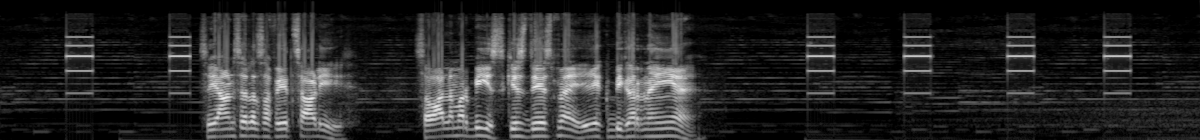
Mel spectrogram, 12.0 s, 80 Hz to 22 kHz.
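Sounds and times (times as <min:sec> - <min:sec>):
soft background music: 0:00.0 - 0:12.0
short high timer beeps: 0:00.7 - 0:01.0, 0:01.7 - 0:01.9, 0:08.1 - 0:08.4, 0:09.1 - 0:09.3, 0:10.1 - 0:10.4, 0:11.0 - 0:11.3.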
